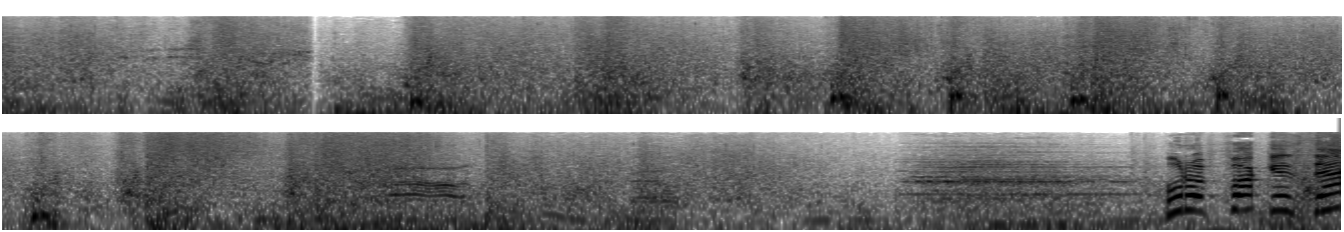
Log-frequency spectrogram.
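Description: Water splashes as footsteps wade through shallow water.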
